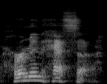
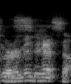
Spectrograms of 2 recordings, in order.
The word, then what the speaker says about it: Hermann Hesse: But today's book is Sedartha by Herman Hessa. Is that how you pronounce that? It is. I looked it up. Nice. It's Herman Hessa.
